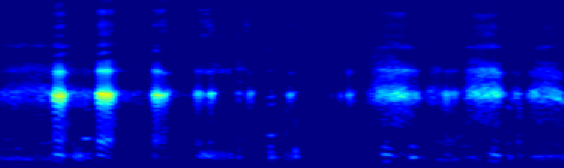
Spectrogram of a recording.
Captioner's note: laughs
